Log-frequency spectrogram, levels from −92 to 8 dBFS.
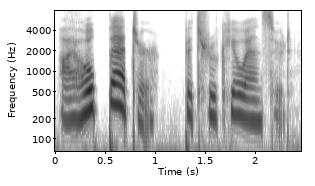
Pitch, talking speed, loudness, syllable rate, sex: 220 Hz, 120 wpm, -19 LUFS, 5.0 syllables/s, female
